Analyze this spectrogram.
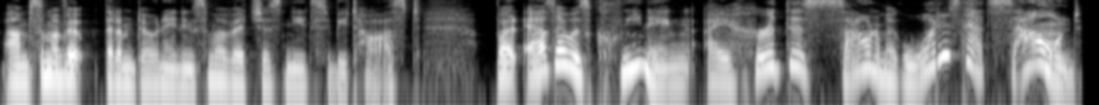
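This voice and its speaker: A woman's voice: sits low, lively intonation, brisk, no echo, studio quality. A young woman hosting her own podcast, talking casually and candidly, often laughing and swearing in passing. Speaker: podcast host. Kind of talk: casual solo podcast chat.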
